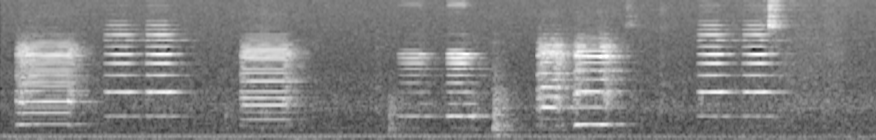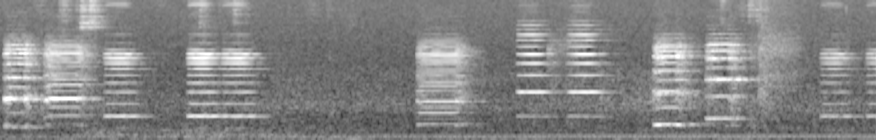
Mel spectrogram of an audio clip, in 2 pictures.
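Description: Electronic beeps and tones in short, irregular groups, each a clear pitched blip, a few gliding down or up in pitch, with a brief pause near the end, over a steady low hum.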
